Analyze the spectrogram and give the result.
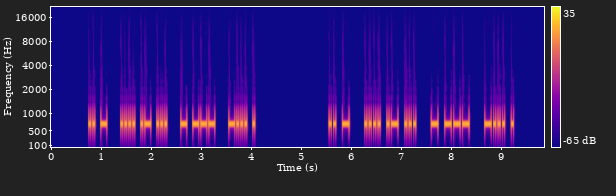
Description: Morse code, heard as a keyed tone, about 29 wpm, 700 Hz. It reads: IT HAS TO BE IT HAS TO BE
